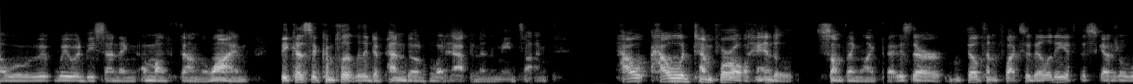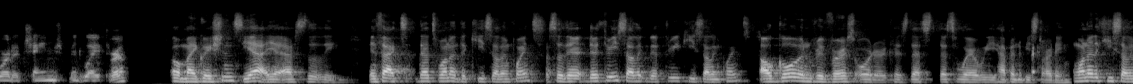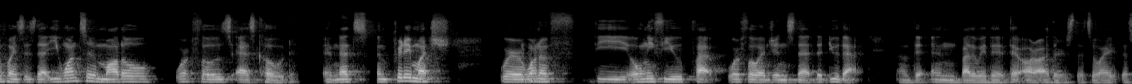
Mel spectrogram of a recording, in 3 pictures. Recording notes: on Twitter spaces that was recorded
